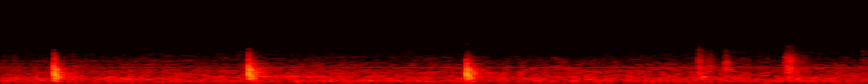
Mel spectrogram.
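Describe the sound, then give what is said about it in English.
Three soft, evenly spaced taps on Sir Henry's wooden bedroom door, a prearranged signal at about two in the morning, each a short dull knock with pauses between, then a couple of fainter sounds; no voices. “I went to Sir Henry's room and tapped softly our prearranged signal.”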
